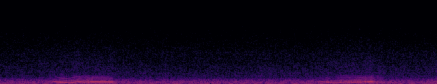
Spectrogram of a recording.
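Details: Domestic cat asleep, giving two 'puu puu' snores: each a short nasal squeak falling then levelling off, about three seconds apart, against a constant low electrical hum in a quiet room.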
